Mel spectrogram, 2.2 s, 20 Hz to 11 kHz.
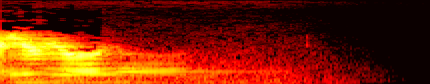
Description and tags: jews harp 15
A pluck on a Jew's harp.
Recorded late at night in my bedroom on a Samsung mp3 player.
Unfortunately the recording have a lot less warmth to it than the instrument has in reality.
15 of 15
drone, guimbarde, jaw-harp, jews-harp, mouth-harp, ozark-harp, trump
